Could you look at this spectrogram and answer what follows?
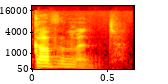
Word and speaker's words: government: environmental yes very good let's write the word government we have silent letter silent letter just remember ride the word and see that it's here mm-hmm yes government we don't yeah we don't pronounce it but we always write it in government and what was the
